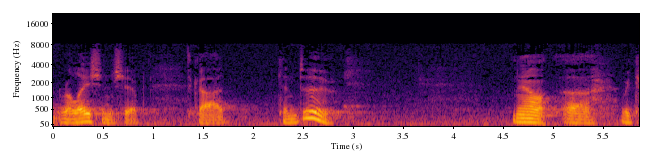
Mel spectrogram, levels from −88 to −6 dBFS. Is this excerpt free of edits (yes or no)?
no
